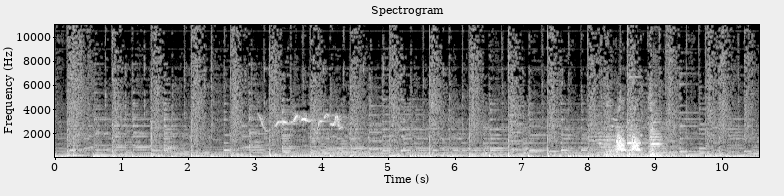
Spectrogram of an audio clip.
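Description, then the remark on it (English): Upbeat background music plays steadily, and near the end a dog, Harry, a white dog with black spots from a children's story, barks a couple of times in quick succession, the short yappy barks rising clearly above the music. “Harry was a white dog with black spots who liked everything.”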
